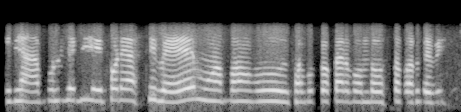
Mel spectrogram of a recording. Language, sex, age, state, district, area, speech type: Odia, female, 45-60, Odisha, Sundergarh, urban, conversation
